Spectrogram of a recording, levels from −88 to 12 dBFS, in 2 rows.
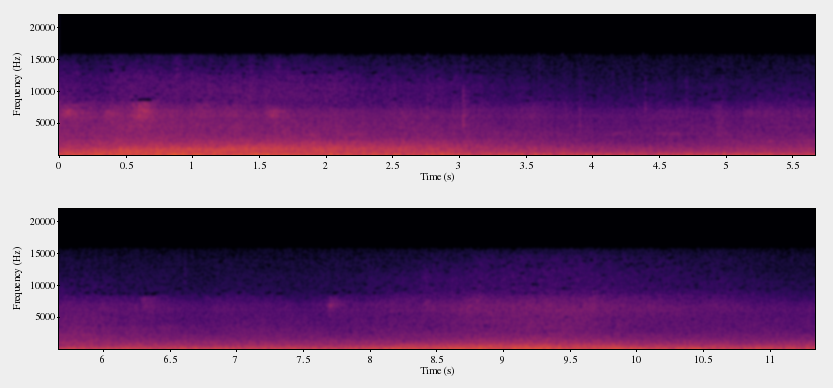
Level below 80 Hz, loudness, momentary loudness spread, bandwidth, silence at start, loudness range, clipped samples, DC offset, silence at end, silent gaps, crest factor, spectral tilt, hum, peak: -36 dBFS; -30 LUFS; 9 LU; 16 kHz; 0 s; 7 LU; under 0.1%; under 0.1%; 0 s; none; 18 dB; -5 dB/octave; none; -12 dBFS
